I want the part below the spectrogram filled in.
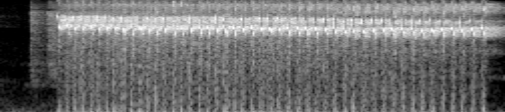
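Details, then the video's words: Cililin song used as a training recording for other birds: a dense, continuous high buzzing trill, pulsing about three to four times a second, steady for nearly five seconds after a brief quiet start. "masteran burung cililin gacor"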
